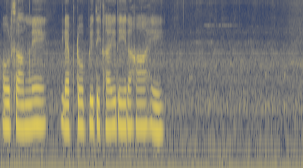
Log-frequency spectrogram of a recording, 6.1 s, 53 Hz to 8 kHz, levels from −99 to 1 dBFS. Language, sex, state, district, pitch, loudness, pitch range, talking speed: Hindi, female, Rajasthan, Jaipur, 185 Hz, -19 LUFS, 180-195 Hz, 80 wpm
